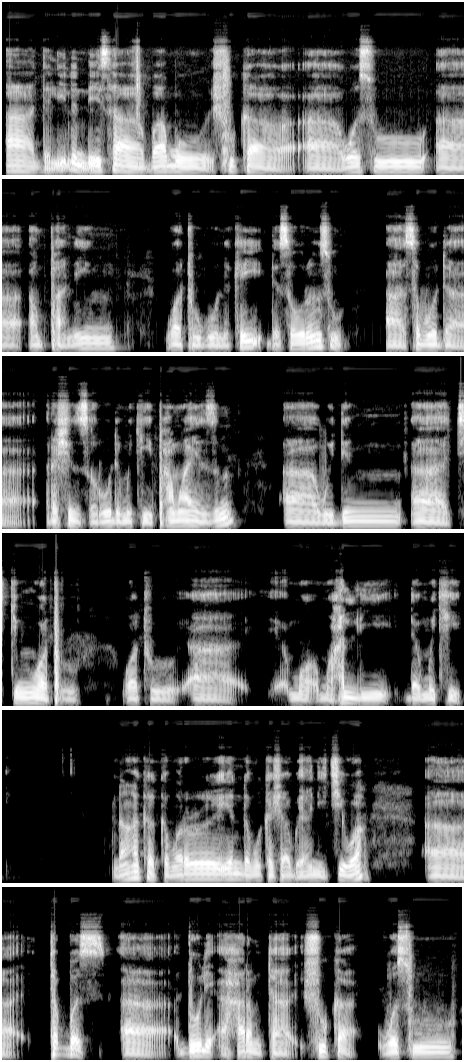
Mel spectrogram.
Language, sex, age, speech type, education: Hausa, male, 46-60, spontaneous, tertiary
